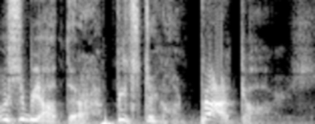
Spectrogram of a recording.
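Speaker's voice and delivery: bad voice, very high and loud. Quoting a movie trailer in an attempted Venom voice. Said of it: "that's my best".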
